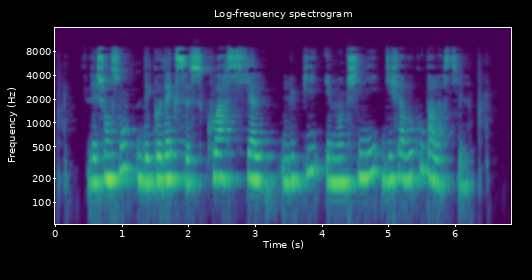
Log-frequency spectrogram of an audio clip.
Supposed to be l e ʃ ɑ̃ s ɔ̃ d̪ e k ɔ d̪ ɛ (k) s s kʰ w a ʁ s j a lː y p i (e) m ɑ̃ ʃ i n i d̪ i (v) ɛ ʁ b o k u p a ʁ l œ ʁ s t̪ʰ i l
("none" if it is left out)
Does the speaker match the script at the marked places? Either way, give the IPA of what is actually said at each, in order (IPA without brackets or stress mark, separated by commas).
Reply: k, e, f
